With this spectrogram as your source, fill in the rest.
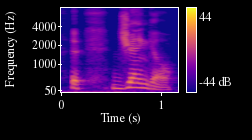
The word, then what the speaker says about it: Django: The D is silent. Django.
